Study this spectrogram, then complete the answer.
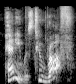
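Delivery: plain reading voice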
